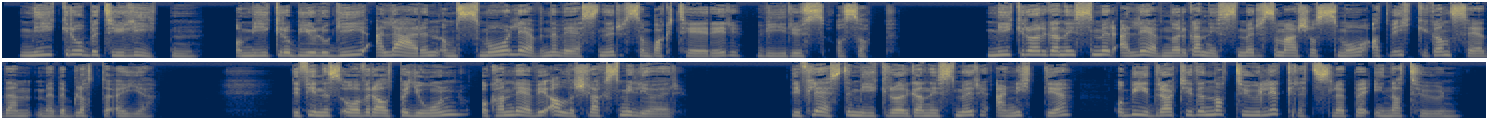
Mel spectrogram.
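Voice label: Norwegian elearning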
